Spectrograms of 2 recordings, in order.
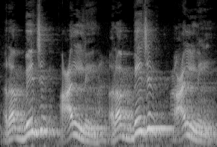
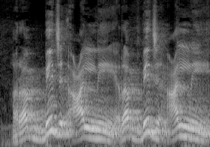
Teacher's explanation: جیم کے اوپر زبر نہیں ہے، جیم پر جزم ہے اور قلقلہ ہے، قلقلہ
